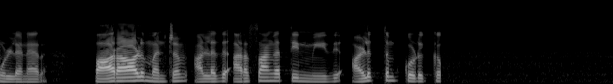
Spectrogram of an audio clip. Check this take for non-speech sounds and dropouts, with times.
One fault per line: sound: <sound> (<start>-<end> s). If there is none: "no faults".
no faults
